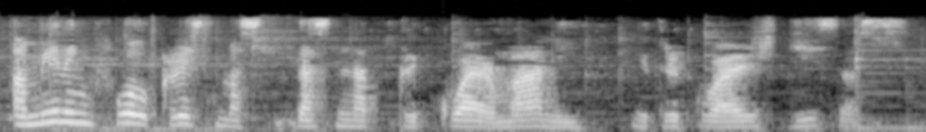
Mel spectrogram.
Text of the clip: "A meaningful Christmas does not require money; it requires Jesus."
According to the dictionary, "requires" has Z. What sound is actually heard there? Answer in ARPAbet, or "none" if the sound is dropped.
S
